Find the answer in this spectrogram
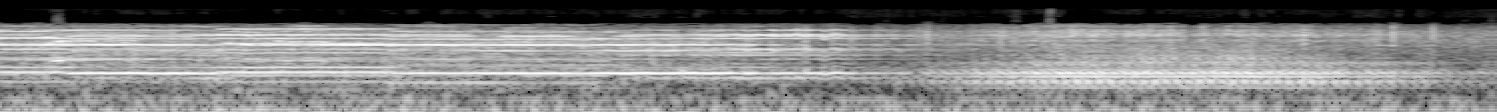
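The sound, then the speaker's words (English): A car engine hums steadily while driving, a droning, harmonic motor tone that drops slightly in level partway through and turns rougher and more rumbling. No one speaks. “That's why we're driving down here.”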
